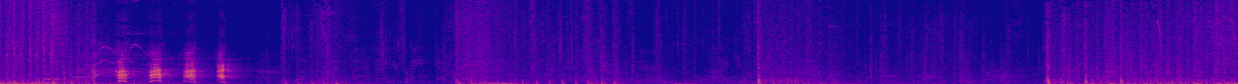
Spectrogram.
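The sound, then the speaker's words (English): Automatic gunfire from a hard-to-control gun cracks out in a quick run of sharp shots during the first two seconds, followed by dense, rumbling noise that continues to the end. “Whoa! That gun is so hard to control, man.”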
